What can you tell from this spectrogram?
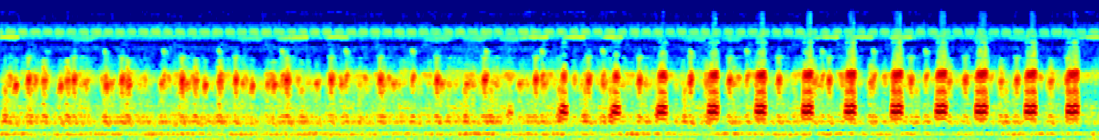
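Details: Frogs calling in a dense chorus, short rasping pulses repeated about twice a second and growing louder and more distinct toward the end, over a continuous high insect-like whine and a low steady hum.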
